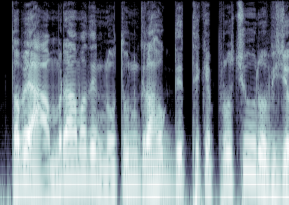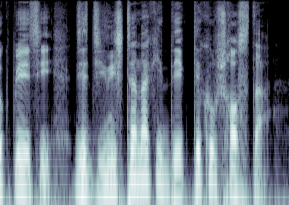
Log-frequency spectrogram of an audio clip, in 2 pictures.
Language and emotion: Bengali, sad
